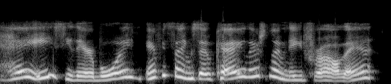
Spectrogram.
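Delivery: play-acted calm, easy, gentle, soothing tone. Retelling a young man's words to a fierce dog: imitating a calm voice. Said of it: "he very calmly says to the dog".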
